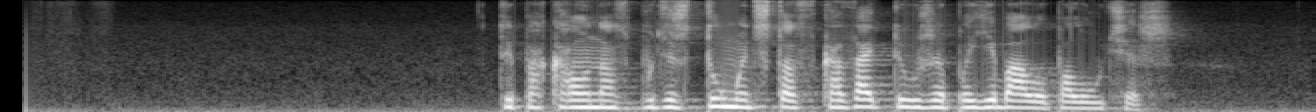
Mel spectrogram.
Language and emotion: Russian, angry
